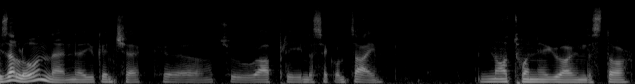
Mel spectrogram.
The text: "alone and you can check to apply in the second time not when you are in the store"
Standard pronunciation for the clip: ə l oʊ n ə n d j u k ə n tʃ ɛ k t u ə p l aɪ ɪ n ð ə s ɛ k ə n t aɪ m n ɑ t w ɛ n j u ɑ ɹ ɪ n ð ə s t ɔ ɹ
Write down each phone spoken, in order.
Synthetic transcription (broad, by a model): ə l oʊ n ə n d j u k ə n tʃ ɛ k t u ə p l ɪ n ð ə s ɛ k ə n t aɪ m n ɑ t w ɛ n j u ɑ ɹ ɪ n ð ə s t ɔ ɹ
